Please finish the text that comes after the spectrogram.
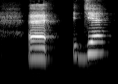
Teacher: don't escape any sound or breath in Jim. This is Majhura letter.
